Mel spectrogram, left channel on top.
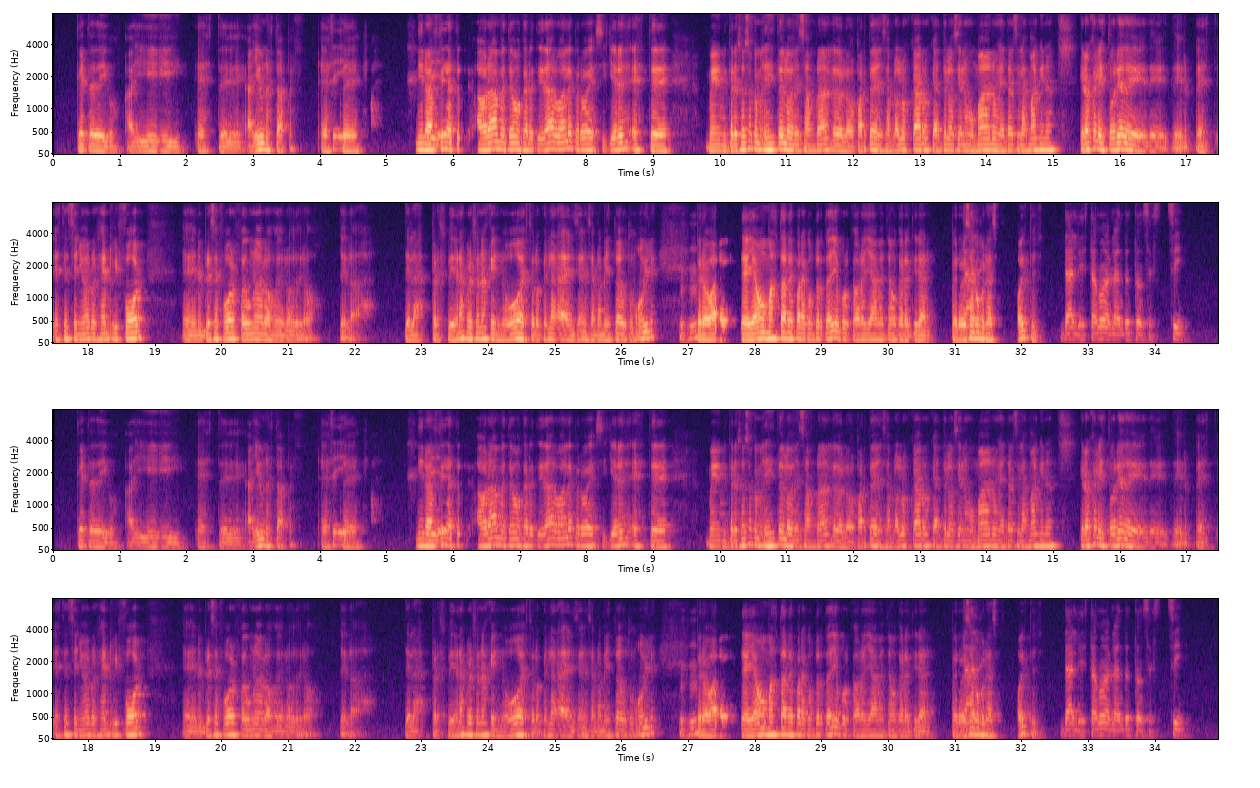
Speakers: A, on the left; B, on the left.
A: ¿Qué te digo? Ahí, este, hay unos tapes. Este,
B: Sí,
A: mira,
B: eh,
A: fíjate, ahora me tengo que retirar, ¿vale? Pero eh, si quieres, este, me, me interesó eso que me dijiste, lo de ensamblar, lo de la parte de ensamblar los carros, que antes lo hacían los humanos y antes lo hacían las máquinas. Creo que la historia de, de- de este este señor Henry Ford, eh, la empresa Ford, fue uno de los, de los, de los, de las, de las pers- primeras personas que innovó esto, lo que es la- el ensamblamiento de automóviles.
B: ujú.
A: Pero vale, te llamo más tarde para contarte ello porque ahora ya me tengo que retirar. Pero
B: Dale,
A: esa conversación, ¿oíste?
B: dale, estamos hablando entonces. Sí,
